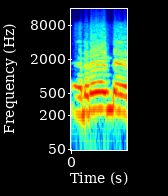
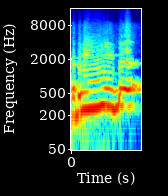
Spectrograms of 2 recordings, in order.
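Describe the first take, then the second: First: The vowel is short, like 'red'. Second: The vowel is long, like 'reed'. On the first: It is the past form of the verb. "सेकंड और third form spelling same रहती है, उसको पढ़ा अलग जाता है" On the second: It is the base form of the verb. "रीड माने होता है पढ़ना"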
